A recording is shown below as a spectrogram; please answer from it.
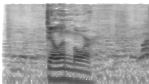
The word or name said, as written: Dylan Moore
